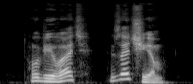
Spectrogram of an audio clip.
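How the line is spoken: Calm. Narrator (Russian): спокойно сказал он

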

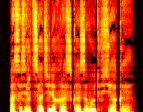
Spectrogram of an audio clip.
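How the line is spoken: Muttering. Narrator (Russian): пробормотал Верн

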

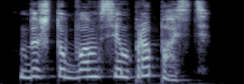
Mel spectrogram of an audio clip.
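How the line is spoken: Exasperated exclamation. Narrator (Russian): воскликнула она в сердцах

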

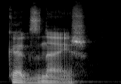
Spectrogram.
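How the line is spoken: Snort. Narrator (Russian): Фыркнул маг

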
